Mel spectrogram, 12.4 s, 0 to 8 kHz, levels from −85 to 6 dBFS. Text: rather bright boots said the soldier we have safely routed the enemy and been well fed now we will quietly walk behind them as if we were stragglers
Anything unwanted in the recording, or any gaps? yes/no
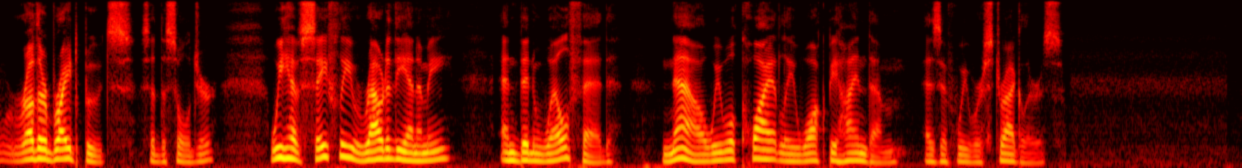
no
